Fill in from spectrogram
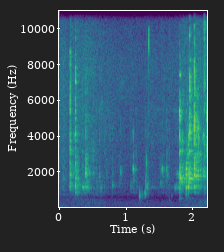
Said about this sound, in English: So I need to get a drink of my water.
